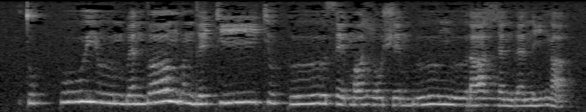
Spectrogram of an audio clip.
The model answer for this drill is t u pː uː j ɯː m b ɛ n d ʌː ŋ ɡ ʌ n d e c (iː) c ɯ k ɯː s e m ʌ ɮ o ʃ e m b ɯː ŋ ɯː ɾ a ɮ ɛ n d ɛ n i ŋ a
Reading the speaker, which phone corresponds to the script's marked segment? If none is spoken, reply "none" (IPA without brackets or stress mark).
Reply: iː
